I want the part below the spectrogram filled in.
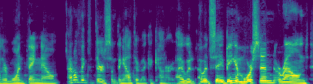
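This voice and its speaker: On the low side and recorded dry, the host of a live audio drama Q&A keeps things loose and chatty. He meanders through his answers, thinking out loud and speculating.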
